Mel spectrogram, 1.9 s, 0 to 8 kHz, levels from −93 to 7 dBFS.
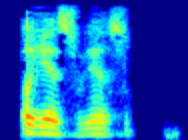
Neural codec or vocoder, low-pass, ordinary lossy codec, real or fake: codec, 24 kHz, 0.9 kbps, WavTokenizer, medium music audio release; 7.2 kHz; MP3, 32 kbps; fake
